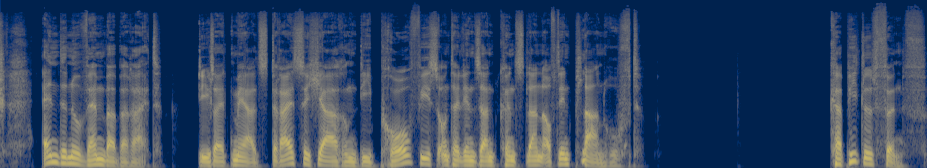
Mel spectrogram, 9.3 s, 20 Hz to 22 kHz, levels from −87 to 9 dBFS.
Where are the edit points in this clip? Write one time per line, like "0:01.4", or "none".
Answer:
0:02.1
